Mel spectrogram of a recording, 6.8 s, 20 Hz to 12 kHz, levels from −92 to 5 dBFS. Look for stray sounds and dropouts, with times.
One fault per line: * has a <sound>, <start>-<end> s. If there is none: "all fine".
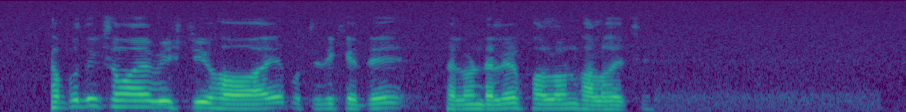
all fine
